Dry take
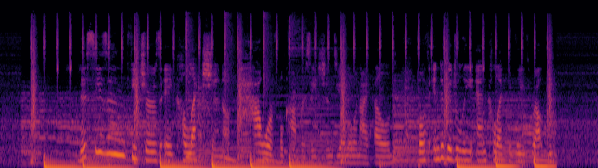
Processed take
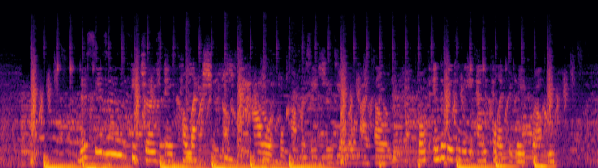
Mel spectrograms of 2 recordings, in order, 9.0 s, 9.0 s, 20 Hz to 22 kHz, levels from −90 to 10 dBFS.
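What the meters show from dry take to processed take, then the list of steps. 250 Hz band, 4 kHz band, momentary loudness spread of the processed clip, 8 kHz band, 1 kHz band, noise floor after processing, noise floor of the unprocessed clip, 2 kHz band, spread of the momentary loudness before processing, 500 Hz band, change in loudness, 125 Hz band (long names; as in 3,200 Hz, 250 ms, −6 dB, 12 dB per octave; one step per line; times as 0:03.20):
+15.0 dB, +9.0 dB, 9 LU, can't be measured, +14.5 dB, −39 dBFS, −54 dBFS, +15.0 dB, 9 LU, +15.5 dB, +15.0 dB, +15.0 dB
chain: low-shelf EQ 170 Hz +7 dB
resonators tuned to a chord F#2 major, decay 0.21 s
echo through a band-pass that steps 114 ms, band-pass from 1,500 Hz, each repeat 0.7 octaves, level −5 dB
reverb reduction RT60 1 s
high-frequency loss of the air 340 metres
boost into a limiter +33.5 dB
level −4 dB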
